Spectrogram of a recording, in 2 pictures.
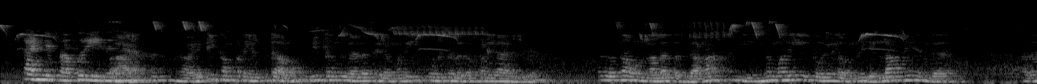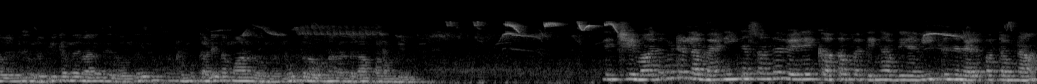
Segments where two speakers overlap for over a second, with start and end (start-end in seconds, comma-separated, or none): none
